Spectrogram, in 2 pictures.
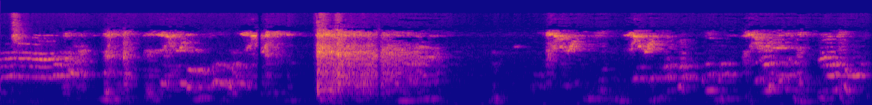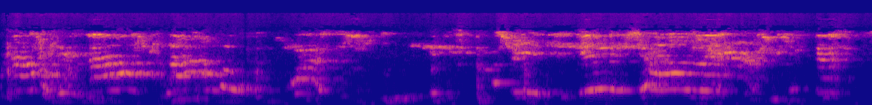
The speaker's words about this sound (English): Saturday afternoon on Candlewood Lane, you'll see kids playing, hear a gunshot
